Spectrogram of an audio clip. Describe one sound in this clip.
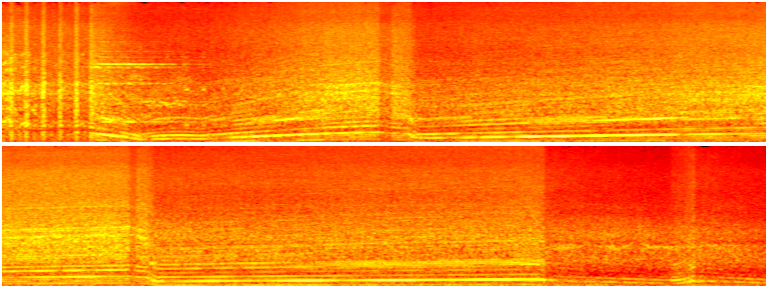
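A race car engine accelerates hard, its pitch climbing and dropping at each gear change.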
